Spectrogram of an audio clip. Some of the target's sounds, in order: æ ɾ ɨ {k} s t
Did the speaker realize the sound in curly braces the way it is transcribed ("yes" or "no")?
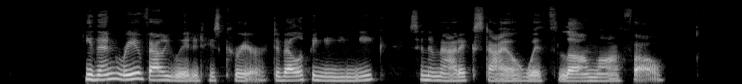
yes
